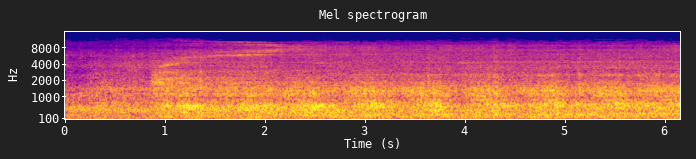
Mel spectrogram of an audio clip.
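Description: Seat-and-guide machine spindle spinning up about a second in with a rising whine, then running steadily as a half-inch reamer cuts a valve guide bore in a small-block Chevrolet cylinder head.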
